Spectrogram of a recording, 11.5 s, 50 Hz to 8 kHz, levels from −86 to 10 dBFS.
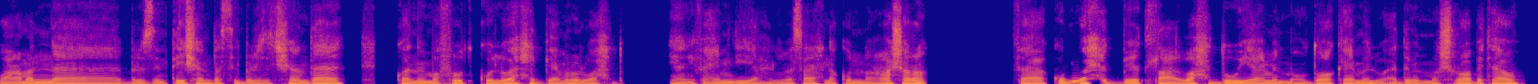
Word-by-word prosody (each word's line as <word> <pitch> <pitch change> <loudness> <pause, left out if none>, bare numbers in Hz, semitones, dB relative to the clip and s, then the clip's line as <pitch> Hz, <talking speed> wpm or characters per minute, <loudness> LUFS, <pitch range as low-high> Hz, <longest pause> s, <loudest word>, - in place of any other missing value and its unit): وعملنا 110 -2 0
presentation، 110 +6 +1
بس 120 -3 -1
الpresentation 110 +3 -2
ده 130 +3 +2 0.4
كان 110 0 +1
المفروض 110 +4 +1
كل 125 -2 +1
واحد 130 -1 +2
بيعمله 110 +2 0
لوحده، 110 0 -3 0.4
يعني 100 -2 -2
فاهمني؟ 110 +3 -1
يعني 95 -3 -4
مثلًا 105 +2 -1
إحنا 105 +1 -3
كنا 100 -2 -4
10، 130 +7 +4 0.7
فكل 105 +3 +2
واحد 125 -3 +1
بيطلع 115 0 +1
لوحده 120 +3 0
ويعمل 115 0 +3
موضوع 105 +3 0
كامل 120 -1 0
ويقدّم 110 0 -2
المشروع 105 +2 +1
بتاعه. 120 +4 +2
110 Hz, 145 wpm, -21 LUFS, 105-120 Hz, 0.7 s, 10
